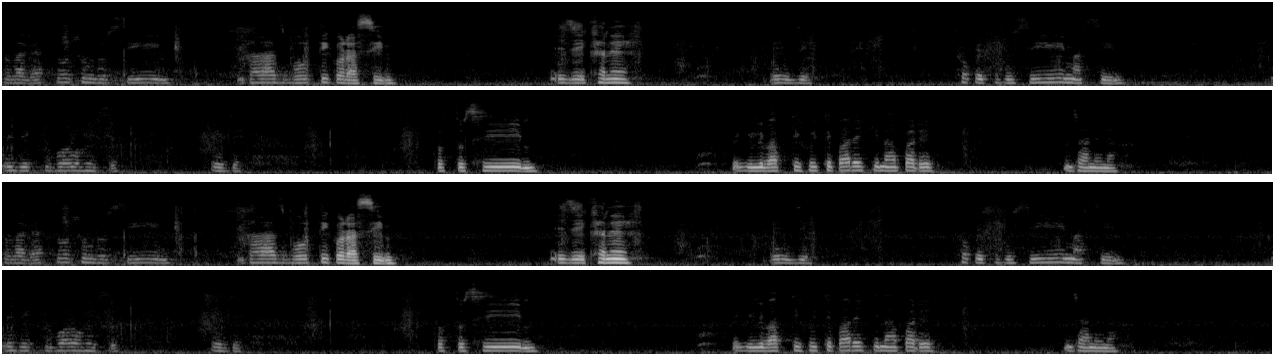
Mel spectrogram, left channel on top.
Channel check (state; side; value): normal; both; correlation 0.45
